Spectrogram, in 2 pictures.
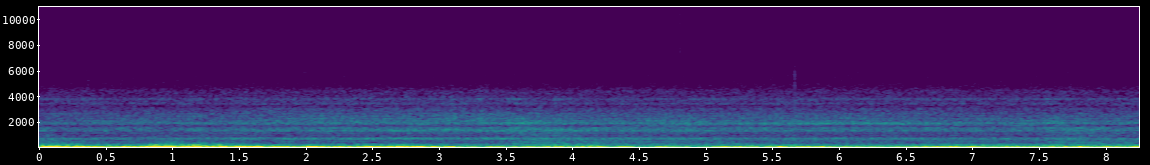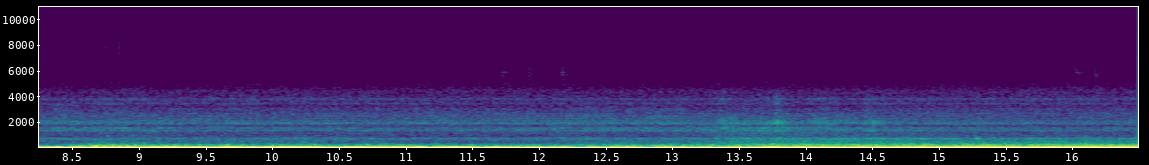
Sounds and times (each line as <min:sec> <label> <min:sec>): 0:07.5 metallic constructions of some abandoned light tower 0:16.4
